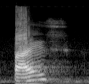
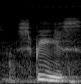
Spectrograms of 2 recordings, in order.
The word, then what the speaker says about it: Spees: you Larry next up is spies I'm sorry I might have butchered your name your last name Spees there we go thanks men's all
